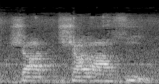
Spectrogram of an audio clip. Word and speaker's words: Shaddai: Shaddai, it's actually in the Hebrew, it's pronounced Shaddahi. Shaddahi.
